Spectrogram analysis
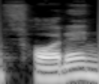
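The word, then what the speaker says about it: foreign: है यहां पर सब एन से पहले जी आया है जी साइलेंट रहता है आप पढ़े भी होंगे डिजाइन रिजाइन साइन जो हमेशा करते हैं कैंपेन है फॉरेन है वो जो है हमारा साइलेंट ही रहता है चलिए नेक्स्ट रूल देखते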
